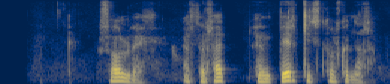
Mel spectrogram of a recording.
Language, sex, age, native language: Icelandic, male, 40-49, Icelandic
